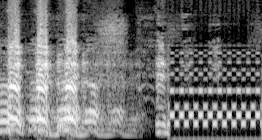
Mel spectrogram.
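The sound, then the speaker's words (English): After people talk, a Polycom video conferencing phone starts ringing with a steady electronic trill that pulses quickly and evenly at a fixed pitch. “Is that our video phone ringing?”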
